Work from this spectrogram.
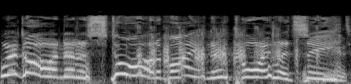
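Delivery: weird mock character voice, high, slow squeal.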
